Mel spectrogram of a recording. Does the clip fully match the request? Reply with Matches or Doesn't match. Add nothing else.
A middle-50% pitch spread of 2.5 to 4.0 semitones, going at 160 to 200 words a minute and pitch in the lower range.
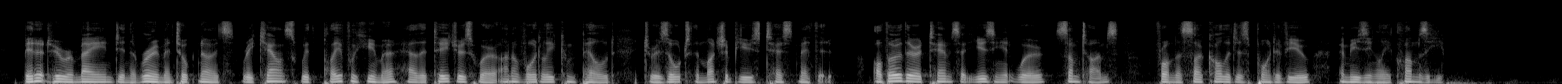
Matches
